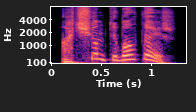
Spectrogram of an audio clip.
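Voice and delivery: high, slow sneering question; scornful villain. A narrator's reading. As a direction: sneer in disbelief. Diogenes voiced high.

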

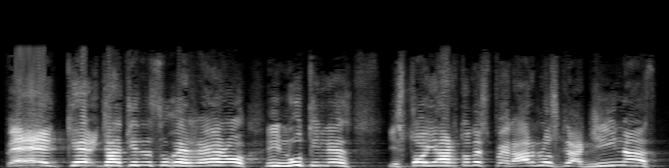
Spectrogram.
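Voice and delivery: high, loud taunting yell; giant yelling. Acted. Goliath yelling taunts at the Israelites. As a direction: bellow taunts at the cowards. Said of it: "empieza a oír la gritadera".

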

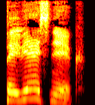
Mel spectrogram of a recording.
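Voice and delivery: high, drawn-out question; calling out. A narrator's reading. Man questions the storm god, calling out high. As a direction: throw the question up at the sky.

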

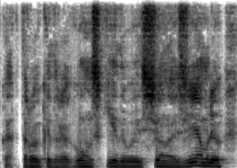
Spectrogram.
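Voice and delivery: ordinary talk, nothing marked

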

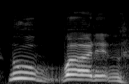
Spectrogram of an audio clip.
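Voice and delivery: high, loud, drawn-out call; alarmed cry. A narrator's reading. Coachman warns his master of a storm, alarmed cry. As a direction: cry out slowly to warn the master. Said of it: "закричал ямщик".

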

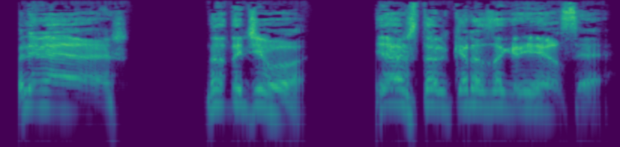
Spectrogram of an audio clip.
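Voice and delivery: high, puffing uncle voice; panting after a fight. Acted. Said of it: "пыхтя сказал дядя".

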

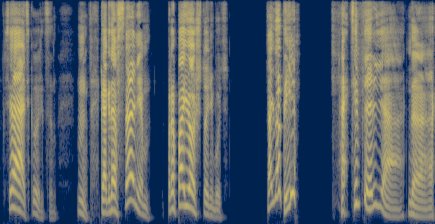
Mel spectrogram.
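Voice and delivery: put-on loud, high drunken bluster; drunken blustering official. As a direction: boast it loud like a tipsy clerk. Drunk Kozulin.

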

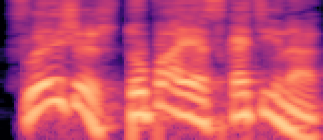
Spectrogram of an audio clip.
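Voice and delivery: high-pitched furious insult; angry shout. A narrator's reading. Patient pounds the door at the guard, shouting angrily. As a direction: hurl abuse through the door. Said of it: "крикнул Иван Дмитрич".

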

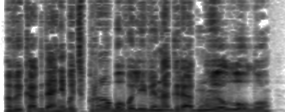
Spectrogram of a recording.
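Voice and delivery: high, cutesy challenge; huffy little creature. A narrator's reading. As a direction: challenge them in a sweet high voice. Зверёк защищает любимый напиток. (задетый высокий голосок зверька)

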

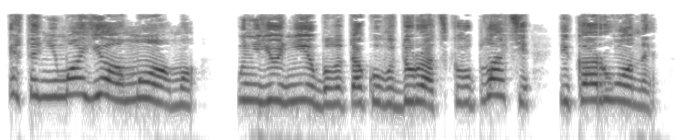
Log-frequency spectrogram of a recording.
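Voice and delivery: high-pitched squealing protest; frightened little mice crying out. A narrator's reading. Baby mice refuse a strange mother, frightened cries. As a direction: cry out as scared baby mice. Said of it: "закричали мышата".

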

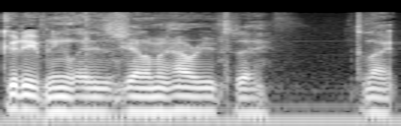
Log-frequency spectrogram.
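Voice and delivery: low, soft, breathy sultry purr; sultry perfume ad. Acted. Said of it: "we got that sultry voice".

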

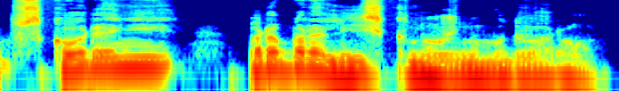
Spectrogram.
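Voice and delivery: usual speaking voice

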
